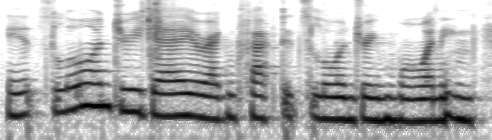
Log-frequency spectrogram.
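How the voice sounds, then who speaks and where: A young woman in her twenties with an Australian accent, slightly hoarse, chatting scatterbrained and self-mocking as she films an apartment tour on a handheld camera. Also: mid-range voice, slow pace, mellow, a little hiss or hum. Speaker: lifestyle vlogger. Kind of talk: casual apartment tour vlog. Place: small apartment indoors and balcony. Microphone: handheld camera at arm's length.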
